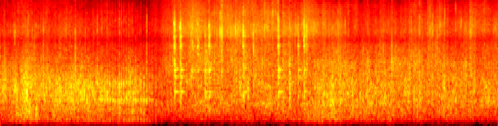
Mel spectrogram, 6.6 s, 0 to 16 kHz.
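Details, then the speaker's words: 2012 Honda Odyssey turning under power: rapid, crunchy, fairly extreme clicking over wind and slush noise; classic sound of a failed CV shaft, which was replaced. "most of you at this point already know what's wrong with the van that's a pretty classic sound of a failed CV shaft so for those of you who don't that's what they sound like"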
